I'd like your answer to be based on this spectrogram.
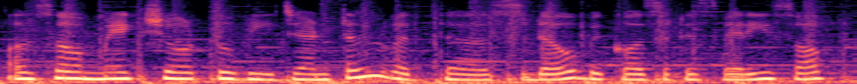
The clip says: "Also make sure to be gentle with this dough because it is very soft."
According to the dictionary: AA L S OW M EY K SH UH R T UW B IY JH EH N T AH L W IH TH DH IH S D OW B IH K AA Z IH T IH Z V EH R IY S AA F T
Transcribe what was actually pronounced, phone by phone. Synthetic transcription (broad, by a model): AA L S OW M EY K SH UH R T UW B IY JH EH N T AH L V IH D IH S D OW B IH K AA Z IH T IH Z V EH R IY S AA F T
